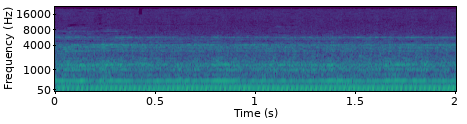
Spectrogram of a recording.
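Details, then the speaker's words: Peugeot 106 S1 Rallye starting on the button and idling steady and smooth, no knocks, ticks or bearing noise; runs sweetly, though white smoke appears after a few minutes, owner suspects head gasket. "so she does start on the button every time i haven't had any problems with it starting and it seems to run quite sweetly"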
